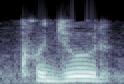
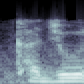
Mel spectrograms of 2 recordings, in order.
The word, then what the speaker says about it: کھجور: اور عموماً جو ہے ایک بڑی تعداد ہے جو کھجور پیش کے ساتھ استعمال کرتے ہیں، لیکن درست جو اس کا تلفظ ہے وہ کھجور ہے، زبر کے ساتھ.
